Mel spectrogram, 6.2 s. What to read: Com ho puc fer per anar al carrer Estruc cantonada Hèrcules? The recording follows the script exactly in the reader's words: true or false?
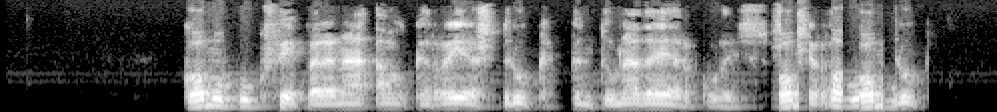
false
